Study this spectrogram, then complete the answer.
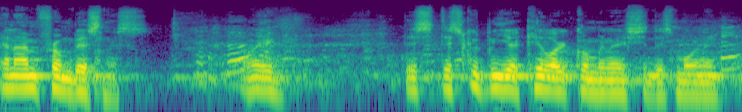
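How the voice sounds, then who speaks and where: In a Dutch accent, the speaker goes at a moderate pace with long, frequent pauses, amid noticeable background noise and audible room echo. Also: man. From Netherlands. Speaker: business leader, keynote speaker. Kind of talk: keynote speech.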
